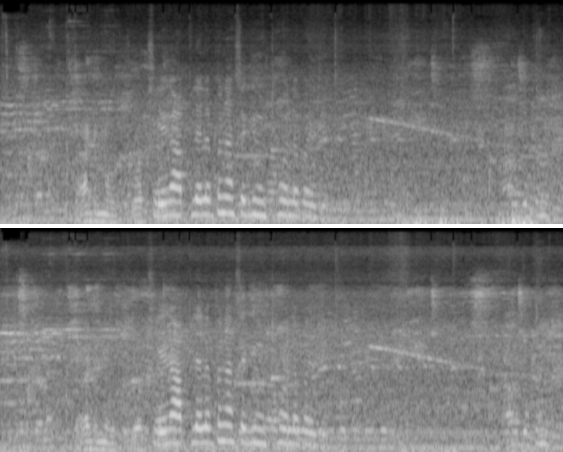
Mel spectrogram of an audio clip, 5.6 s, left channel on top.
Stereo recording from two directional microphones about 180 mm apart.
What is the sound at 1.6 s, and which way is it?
Speech, 25° left (ahead or behind).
